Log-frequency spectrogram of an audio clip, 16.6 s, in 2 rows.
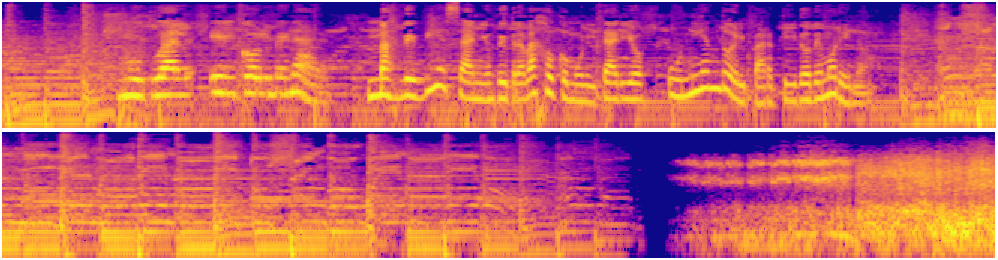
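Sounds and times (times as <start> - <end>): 
upbeat music: 0.0 - 13.6
speech: 1.0 - 7.9
car tires screeching: 13.9 - 16.0.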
